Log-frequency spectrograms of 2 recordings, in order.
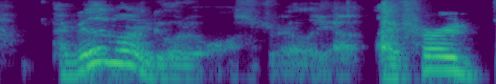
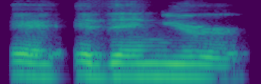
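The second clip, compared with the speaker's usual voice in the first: ordinary delivery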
